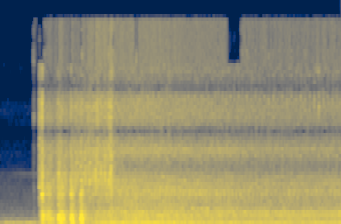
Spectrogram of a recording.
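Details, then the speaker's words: Engine starts and settles to a steady idle with the AC machine hooked up and cooling fans disconnected; compressor clutch kicks on cleanly with no grinding or squeal and high-side pressure climbs instantly: normal compressor clutch engagement. "you're going to hear the ac clutch kick on high side pressure starts to climb instantly and this is a good thing"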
